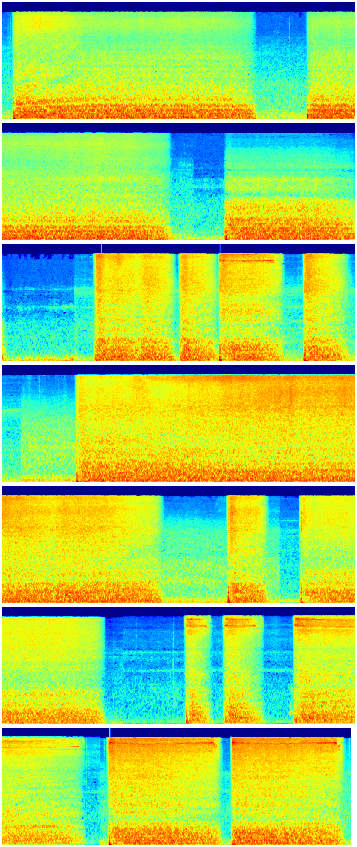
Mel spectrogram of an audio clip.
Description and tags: Sound of Hot Air Ballon gas torch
